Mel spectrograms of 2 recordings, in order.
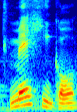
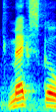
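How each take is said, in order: First: The x is said as an h sound. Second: The x is said as a ks sound.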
